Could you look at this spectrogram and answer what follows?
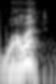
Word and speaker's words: Ouellet: through the years and it's pronounced wallet it is right I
